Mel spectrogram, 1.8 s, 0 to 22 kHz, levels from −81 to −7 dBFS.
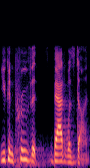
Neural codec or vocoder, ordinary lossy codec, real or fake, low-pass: none; Opus, 24 kbps; real; 7.2 kHz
